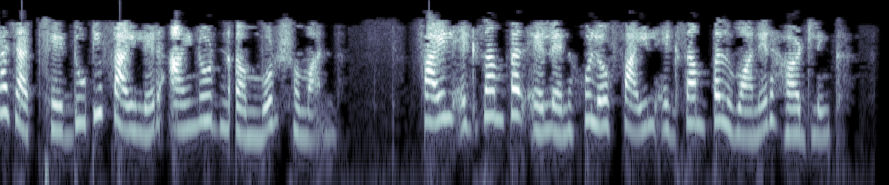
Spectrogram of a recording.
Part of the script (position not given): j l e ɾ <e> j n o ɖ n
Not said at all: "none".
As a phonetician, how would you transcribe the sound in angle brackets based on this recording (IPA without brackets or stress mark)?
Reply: a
